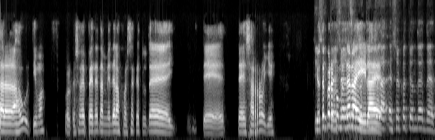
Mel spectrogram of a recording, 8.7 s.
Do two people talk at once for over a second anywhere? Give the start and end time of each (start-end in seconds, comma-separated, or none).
6.3-7.7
